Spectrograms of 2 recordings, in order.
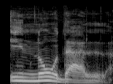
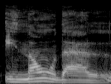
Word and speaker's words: Innodal: Président chez Laboratoire, si je le dis bien, Inodal. Exactement. Et non pas Inondal.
